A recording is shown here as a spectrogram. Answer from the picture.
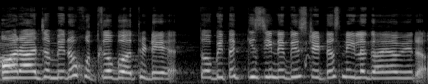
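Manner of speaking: crying, tearful and weepy. On her own birthday, asked by someone why she's crying: crying. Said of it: "तुम रो क्यों रही हो?".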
